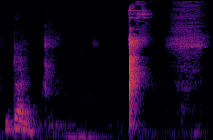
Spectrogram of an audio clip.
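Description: A woman says a short word, then one sharp, loud click sounds a little past halfway through, followed by a brief soft hiss.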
